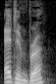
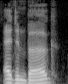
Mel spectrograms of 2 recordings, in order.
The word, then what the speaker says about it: Edinburgh: So the Edinburgh Festival, and yes, it's pronounced Edinburgh, not Edinburgh or Edinburgh, Edinburgh.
